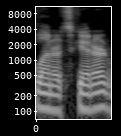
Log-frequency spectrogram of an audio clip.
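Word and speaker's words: Lynyrd Skynyrd: you should own list pronounced Leonard skinnard with the dynamite version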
